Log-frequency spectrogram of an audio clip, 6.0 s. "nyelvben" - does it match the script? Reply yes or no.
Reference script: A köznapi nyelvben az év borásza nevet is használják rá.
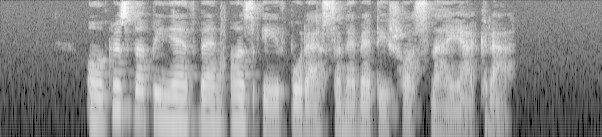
yes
